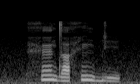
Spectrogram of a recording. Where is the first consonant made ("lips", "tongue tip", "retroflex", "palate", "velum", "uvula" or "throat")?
throat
